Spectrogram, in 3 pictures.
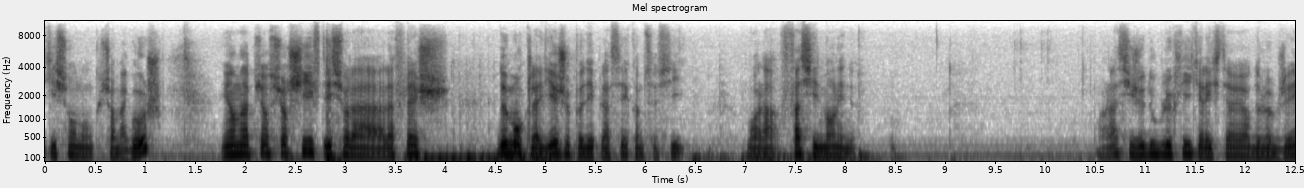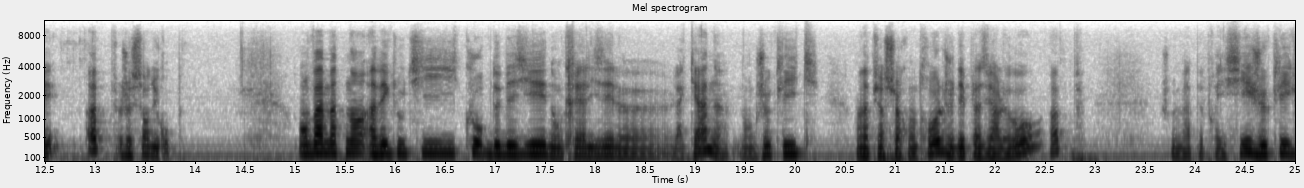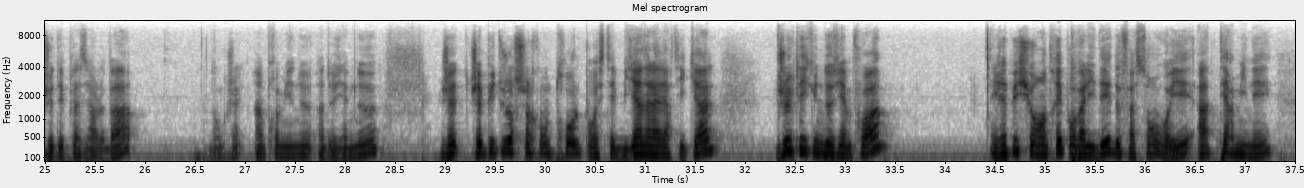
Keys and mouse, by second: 2.9 shift+Left, 3.7 shift+Left, 6.2 click, 7.0 shift+Right, 9.7 click, 12.7 click, 13.9 click, 17.3 click, 17.7 middle click, 19.7-22.9 drag, 24.5-26.4 drag, 32.4 ctrl+click, 35.3 Return.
